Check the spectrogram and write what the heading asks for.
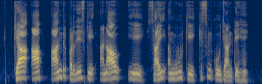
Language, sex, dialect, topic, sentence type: Hindi, male, Marwari Dhudhari, agriculture, statement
